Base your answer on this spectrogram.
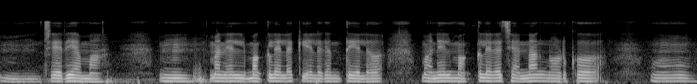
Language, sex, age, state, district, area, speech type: Kannada, female, 45-60, Karnataka, Bangalore Rural, rural, spontaneous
